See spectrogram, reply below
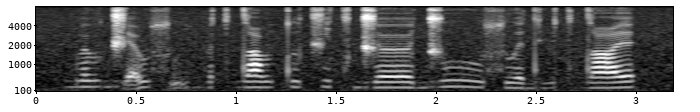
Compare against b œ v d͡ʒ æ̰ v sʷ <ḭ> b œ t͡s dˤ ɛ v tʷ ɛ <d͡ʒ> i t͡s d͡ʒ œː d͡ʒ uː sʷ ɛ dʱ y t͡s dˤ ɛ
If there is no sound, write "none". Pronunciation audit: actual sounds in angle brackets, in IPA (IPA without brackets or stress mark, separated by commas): ḭ, t͡ʃ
